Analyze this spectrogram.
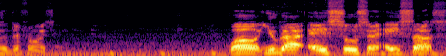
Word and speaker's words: Asus: a sus it's the the one that I'm talking about is Asus that's the actually main way to say it is called Asus it's like that's how you name it it's a sus that's how you say it so God is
